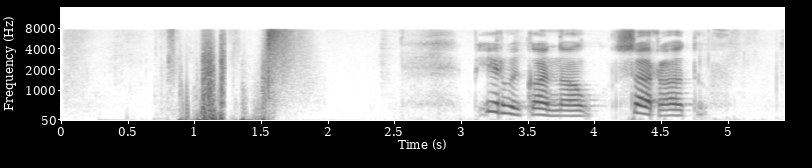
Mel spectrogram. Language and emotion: Russian, sad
